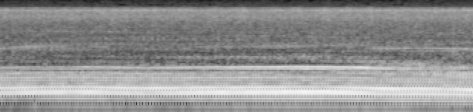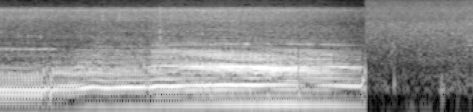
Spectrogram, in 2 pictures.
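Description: A motorbike engine hums steadily and grows louder as it approaches.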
